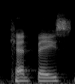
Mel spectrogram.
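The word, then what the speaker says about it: Kent Boese: So social media, on Twitter, I'm KentBase DC, and that's spelled KentBoese DC. Facebook, you can just search my name as well.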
